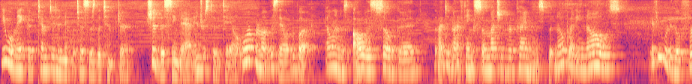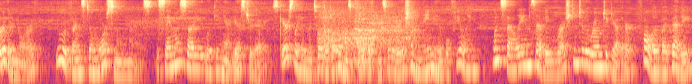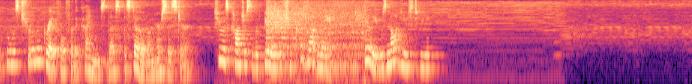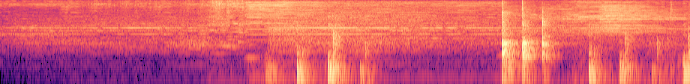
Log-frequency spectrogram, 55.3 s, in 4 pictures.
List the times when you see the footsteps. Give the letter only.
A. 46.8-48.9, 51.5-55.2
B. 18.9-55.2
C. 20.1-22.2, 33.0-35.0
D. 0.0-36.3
A.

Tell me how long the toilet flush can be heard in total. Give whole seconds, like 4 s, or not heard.
4 s.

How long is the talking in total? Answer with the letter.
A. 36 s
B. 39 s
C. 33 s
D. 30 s
A.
